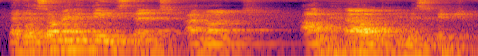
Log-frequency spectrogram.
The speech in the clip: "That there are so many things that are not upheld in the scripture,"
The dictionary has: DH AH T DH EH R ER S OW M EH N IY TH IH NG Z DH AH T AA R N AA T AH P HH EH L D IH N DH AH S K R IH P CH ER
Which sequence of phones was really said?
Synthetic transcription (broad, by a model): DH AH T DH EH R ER S OW M EH N IY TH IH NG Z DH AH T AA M N AA T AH B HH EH L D IH N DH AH S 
